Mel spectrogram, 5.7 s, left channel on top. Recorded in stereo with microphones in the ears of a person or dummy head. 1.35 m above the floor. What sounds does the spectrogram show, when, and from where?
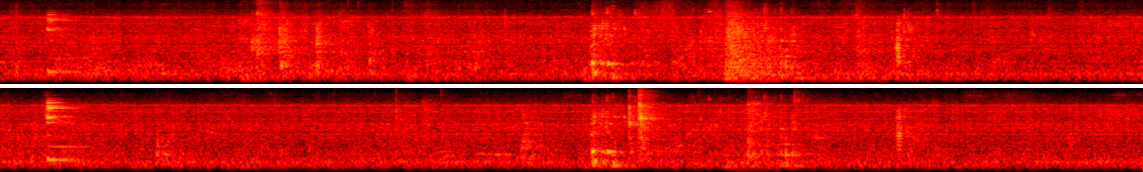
0.2 s a cowbell: 55° right (ahead or behind), 0.5 m
3.0 s a clink: centre (ahead or behind), 0.5 m
4.3 s keys jangling: 30° left (ahead or behind), 2 m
